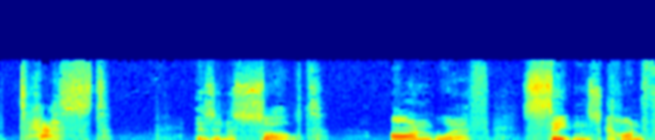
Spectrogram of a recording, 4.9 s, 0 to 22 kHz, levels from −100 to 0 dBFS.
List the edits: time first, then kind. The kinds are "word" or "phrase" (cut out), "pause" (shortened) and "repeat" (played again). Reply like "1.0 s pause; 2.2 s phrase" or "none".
3.3 s word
